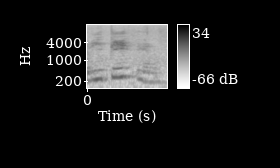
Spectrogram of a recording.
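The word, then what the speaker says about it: λύπη: rendered here with the Greek term lipe or lipi, according to the modern pronunciation, joy and tears, hatred and pity, fear, cowardice, and courage.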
